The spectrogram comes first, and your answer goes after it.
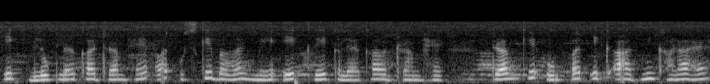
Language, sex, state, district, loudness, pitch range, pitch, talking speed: Hindi, female, Bihar, West Champaran, -21 LUFS, 220-245 Hz, 235 Hz, 195 wpm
